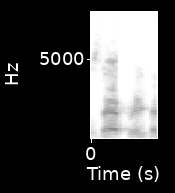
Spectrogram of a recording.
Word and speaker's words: sep: तो सेपरेटर pronounce को सेपरेटर ही करेंगे, बट जब लिखते हैं तो SEP लिखते हैं।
